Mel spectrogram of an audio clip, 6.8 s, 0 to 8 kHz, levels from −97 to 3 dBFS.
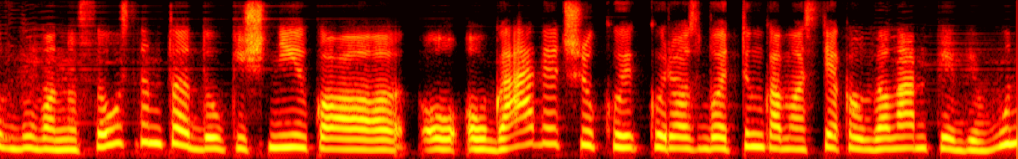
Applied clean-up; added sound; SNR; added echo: neural mask model DeepFilterNet 3.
